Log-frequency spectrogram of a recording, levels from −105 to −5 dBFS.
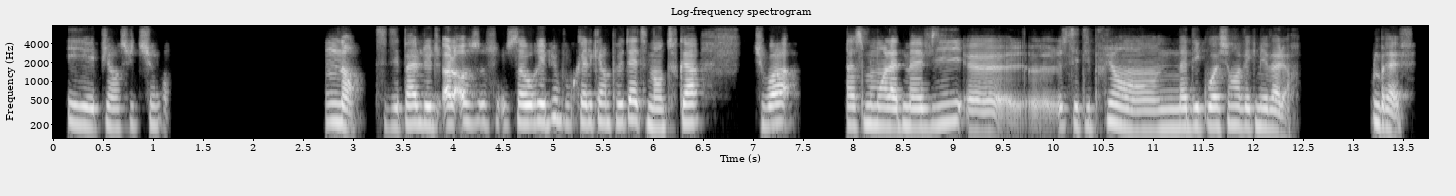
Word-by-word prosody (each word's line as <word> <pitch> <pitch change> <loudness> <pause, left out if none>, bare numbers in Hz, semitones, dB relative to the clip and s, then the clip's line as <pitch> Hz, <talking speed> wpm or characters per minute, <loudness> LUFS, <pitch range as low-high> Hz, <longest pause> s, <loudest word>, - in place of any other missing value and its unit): Et 200 -3 0
puis 200 - -5
ensuite, 185 +2 -7
j'ai 200 - -4
ren 195 - -14 1.6
Non 215 -4 +2 0.2
c'était 190 -1 -8
pas 205 +1 +4
le 200 -1 +3
d 195 - -8
alors, 205 - +6
ç 210 - -6
ç 210 - -15 0.2
ça 210 -1 +5
aurait 215 +1 +6
pu 250 +3 -3
pour 210 -3 -11
quelqu'un, 215 0 -1
peut-être, 220 +2 +1
mais 190 - 0
en 180 - 0
tout 185 - -10
cas, 215 0 +5 0.6
tu 200 - -8
vois, 205 +2 +3 0.5
à 195 - +2
ce 205 +2 -5
moment-là 195 -2 +4
de 195 - -3
ma 185 -1 +3
vie, 205 +3 -3
heu, 170 - -1
heu, 435 -3 -7
c'était 195 - -6
plus 220 +3 -2
en 175 -1 -1
adéquation 190 +1 +1
avec 190 -1 -1
mes 185 -1 0
valeurs. 165 -3 -2 0.7
Bref. - - -1
200 Hz, 180 wpm, -21 LUFS, 185-215 Hz, 1.6 s, alors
